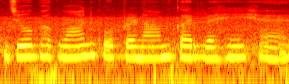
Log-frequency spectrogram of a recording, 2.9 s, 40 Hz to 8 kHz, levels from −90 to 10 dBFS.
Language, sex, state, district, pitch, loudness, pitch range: Hindi, female, Bihar, Vaishali, 220 Hz, -14 LUFS, 215-230 Hz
